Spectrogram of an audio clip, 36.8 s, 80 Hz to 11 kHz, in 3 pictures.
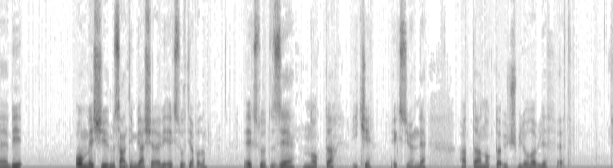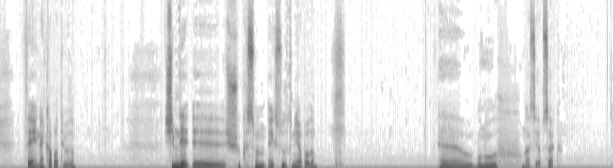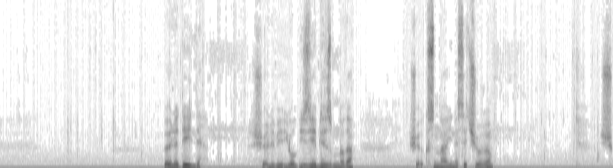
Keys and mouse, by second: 0.0 shift+space, 4.5 z, 4.8 e, 11.6 z, 12.8 f, 13.0 z, 14.2 Tab, 16.6 Tab, 17.6 right click, 18.3 right click, 25.4 e, 27.0 KP_1, 27.4 z, 29.0 ctrl+z, 30.0 z, 32.8-36.7 middle drag.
